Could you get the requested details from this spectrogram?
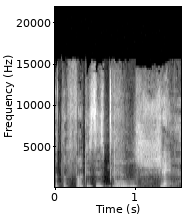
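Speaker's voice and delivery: imitated muttering. Describing a woman who acts like a coworker when the boss walks by, retelling a mutter. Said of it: "she like mutters to you".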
